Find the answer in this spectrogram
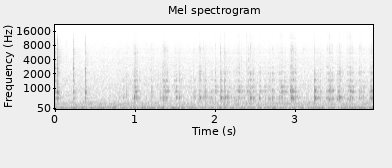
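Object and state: Filled plastic shampoo bottle.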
